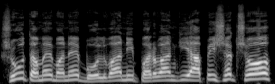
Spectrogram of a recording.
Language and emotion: Gujarati, angry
